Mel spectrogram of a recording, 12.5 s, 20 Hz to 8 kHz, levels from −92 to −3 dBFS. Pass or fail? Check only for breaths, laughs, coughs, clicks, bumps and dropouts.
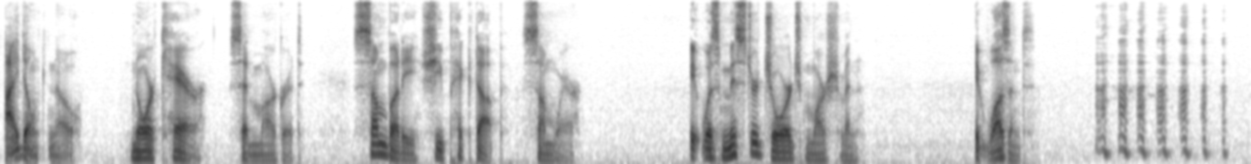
fail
